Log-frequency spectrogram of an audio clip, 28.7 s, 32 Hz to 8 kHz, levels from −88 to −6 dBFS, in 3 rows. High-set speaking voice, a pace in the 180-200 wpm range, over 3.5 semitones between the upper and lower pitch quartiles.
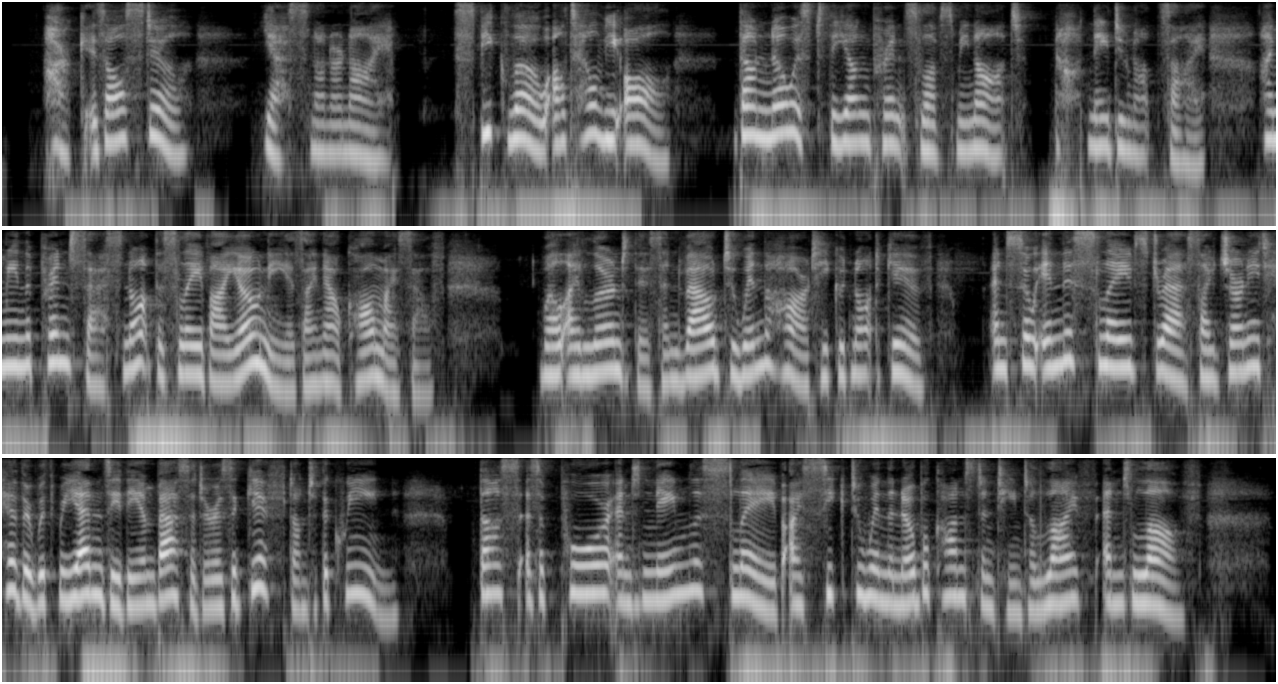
Yes: high, 235 Hz; average, 190 wpm; average, 4.6 semitones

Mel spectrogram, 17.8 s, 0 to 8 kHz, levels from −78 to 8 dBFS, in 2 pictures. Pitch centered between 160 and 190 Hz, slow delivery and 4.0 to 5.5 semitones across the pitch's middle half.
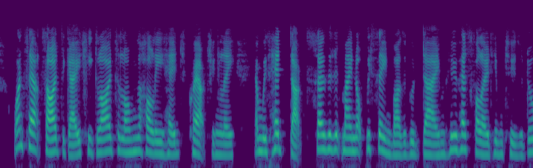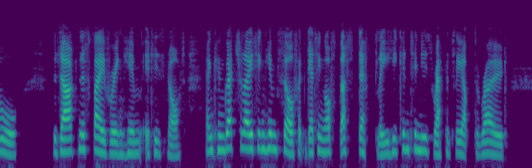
No: medium, 185 Hz; average, 185 wpm; average, 4.6 semitones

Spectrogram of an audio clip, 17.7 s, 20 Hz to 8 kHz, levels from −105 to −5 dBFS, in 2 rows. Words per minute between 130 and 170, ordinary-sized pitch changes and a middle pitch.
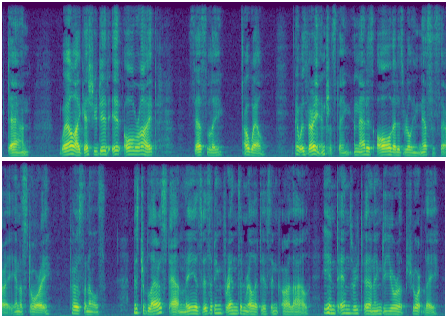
Yes: average, 150 wpm; average, 3.9 semitones; medium, 160 Hz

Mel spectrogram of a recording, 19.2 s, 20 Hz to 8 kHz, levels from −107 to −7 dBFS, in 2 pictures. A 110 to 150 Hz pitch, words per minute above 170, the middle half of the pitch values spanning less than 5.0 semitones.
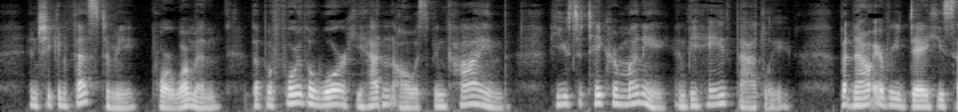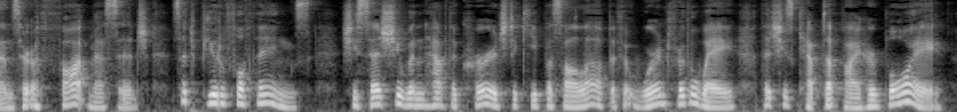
No: low, 135 Hz; average, 195 wpm; wide, 5.5 semitones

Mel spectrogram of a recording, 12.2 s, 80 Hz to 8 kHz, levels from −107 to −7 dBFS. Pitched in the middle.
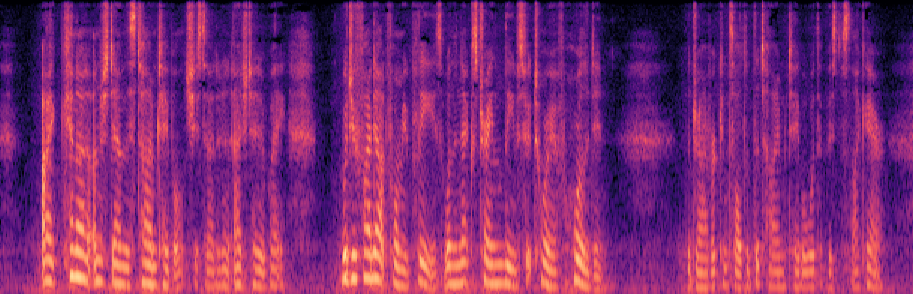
Yes: medium, 175 Hz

